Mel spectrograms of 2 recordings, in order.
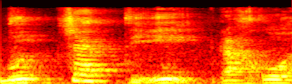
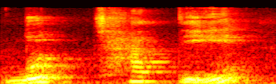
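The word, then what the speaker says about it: muccati: 그 제가 표시를 했습니다만은 무짜띠라고 하면 이제 자유로워지다 이런 말인데 무짜띠로는 좀 해석이 애매하고 거기에 보면 무차띠, 그러니까 짜가 아니라 차로 발음되는 무차띠로 읽으면 이제 적절하게 번역이 되는 걸 볼 수 있어요.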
